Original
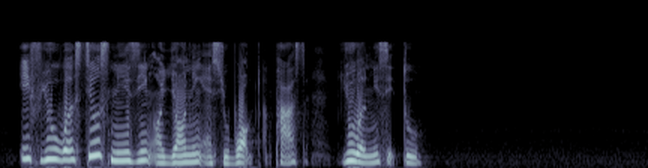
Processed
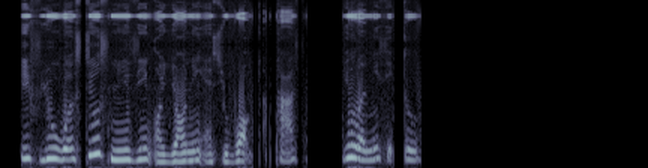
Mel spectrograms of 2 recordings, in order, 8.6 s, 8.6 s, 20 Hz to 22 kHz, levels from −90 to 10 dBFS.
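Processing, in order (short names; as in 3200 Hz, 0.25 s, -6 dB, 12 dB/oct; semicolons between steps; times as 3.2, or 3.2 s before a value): gliding pitch shift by +10.5 st starting unshifted; bit-crush 8-bit; careless resampling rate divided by 3×, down filtered, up zero stuff; gain -8 dB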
